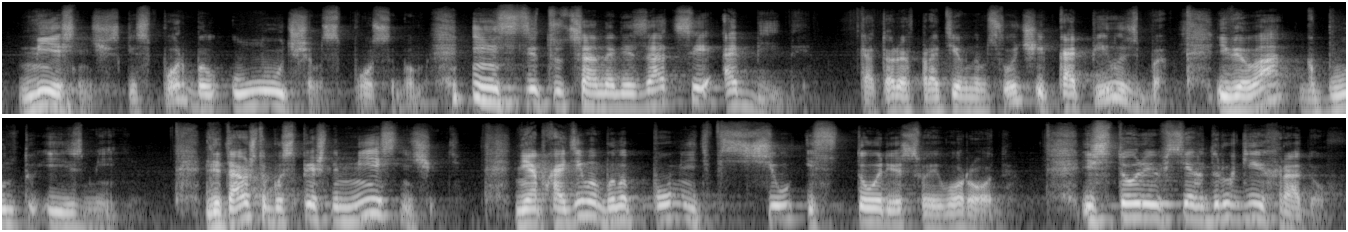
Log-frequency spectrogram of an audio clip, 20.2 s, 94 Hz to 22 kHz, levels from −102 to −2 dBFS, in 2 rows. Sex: male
